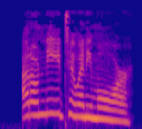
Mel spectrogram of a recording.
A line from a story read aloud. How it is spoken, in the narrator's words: I cried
